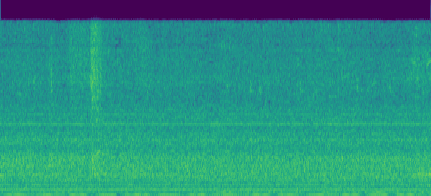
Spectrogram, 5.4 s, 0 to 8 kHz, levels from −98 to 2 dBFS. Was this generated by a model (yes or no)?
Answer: no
